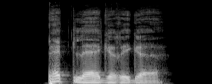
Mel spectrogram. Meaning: inflection of bettlägerig: 1. strong/mixed nominative/accusative feminine singular 2. strong nominative/accusative plural 3. weak nominative all-gender singular
- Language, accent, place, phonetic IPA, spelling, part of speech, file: German, Germany, Berlin, [ˈbɛtˌlɛːɡəʁɪɡə], bettlägerige, adjective, De-bettlägerige.ogg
